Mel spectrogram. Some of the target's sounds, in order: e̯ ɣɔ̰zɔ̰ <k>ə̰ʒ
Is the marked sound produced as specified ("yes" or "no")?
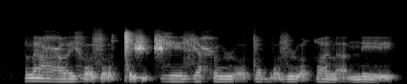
no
